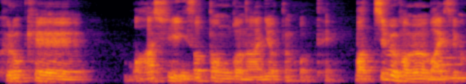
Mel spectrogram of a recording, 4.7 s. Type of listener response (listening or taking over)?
taking over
